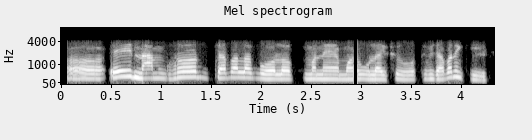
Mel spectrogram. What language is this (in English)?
Assamese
